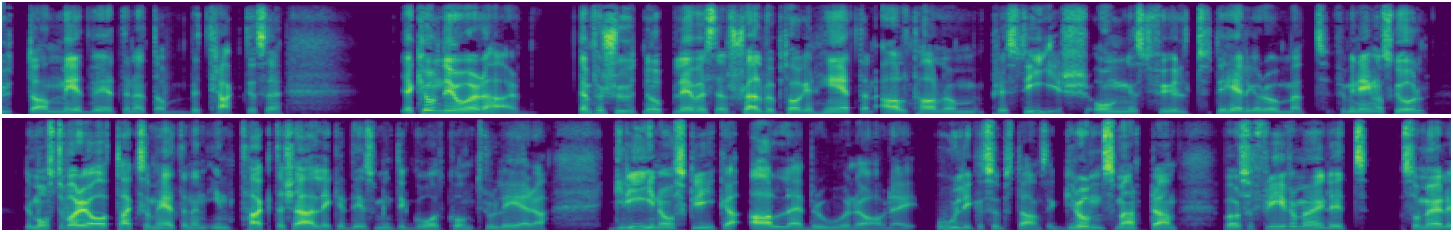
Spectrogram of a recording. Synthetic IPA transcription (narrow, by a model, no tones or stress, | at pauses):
ʉ̟ːt̪anmeːd̪veːt̪ənhḛːt̪a̰vbɛt̪ʰɾak̚t̪əlsə | jɑːɡkʰɵnd̪əjœːɾad̪ɛɦæ̰ːɾ | d̪̥ɛnfœʂʉ̟ːt̪naɵpːleːvəlsənɧɛlvɵpt̪ʰɑːɡənɦeːt̪əna̰lt̪hand̪aɾɔmpʰɾɛst̪iːʂɔŋːəst̪fʏlt̪d̪ɛɦeːlɪɡaɾɵmːət̪fœɾmɪneːɡnaskɵlː | d̪̥ɛmɔst̪əvɑːɾaːvt̪ʰakːsamheːt̪ənɛnʔɪ̰nt̪ʰakt̪aɕæːɭeːkənd̪ɛsɔmɪnt̪əɡo̰ːɾat̪̚kʰɔnt̪ʰɾʊleːɾaɡɾiːnaɔskɾiːka̰ʔalːaæ̰ɾbɛɾṵːə̰nd̪ə̰a̰vd̪ɛ̰juːliːkasɵbst̪a̰nsəɾɡɾɵnd̪smæʈːanvɑːɾasɔfɾiːfɔmːœjlɪɡt̪ | sɔmːœjlɪ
